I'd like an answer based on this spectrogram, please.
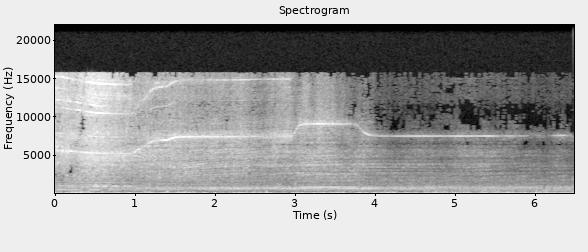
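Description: Electric ducted fan of a small 3D-printed RC A-4 Skyhawk jet (50 mm fan) whining in flight. The thin high whine rises in pitch about a second in and shifts briefly around three to four seconds, under a heavy low rumble of wind on the microphone.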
